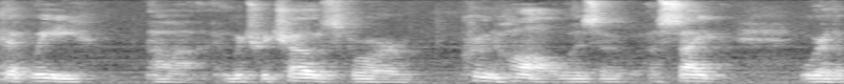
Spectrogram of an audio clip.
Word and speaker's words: Kroon Hall: Kroon Hall, have I pronounced it correctly? Kroon Hall.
